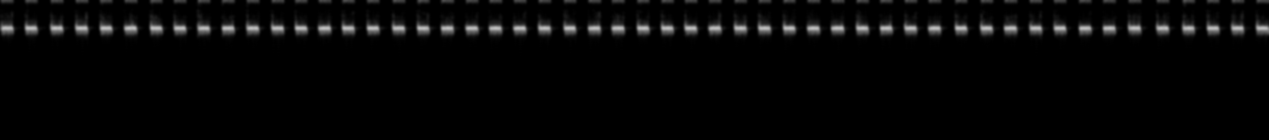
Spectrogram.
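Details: Rhythmic summer-evening chirps of a male cricket, a long even train of bright, piercing pulses at roughly four per second, unbroken and alone against total quiet.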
